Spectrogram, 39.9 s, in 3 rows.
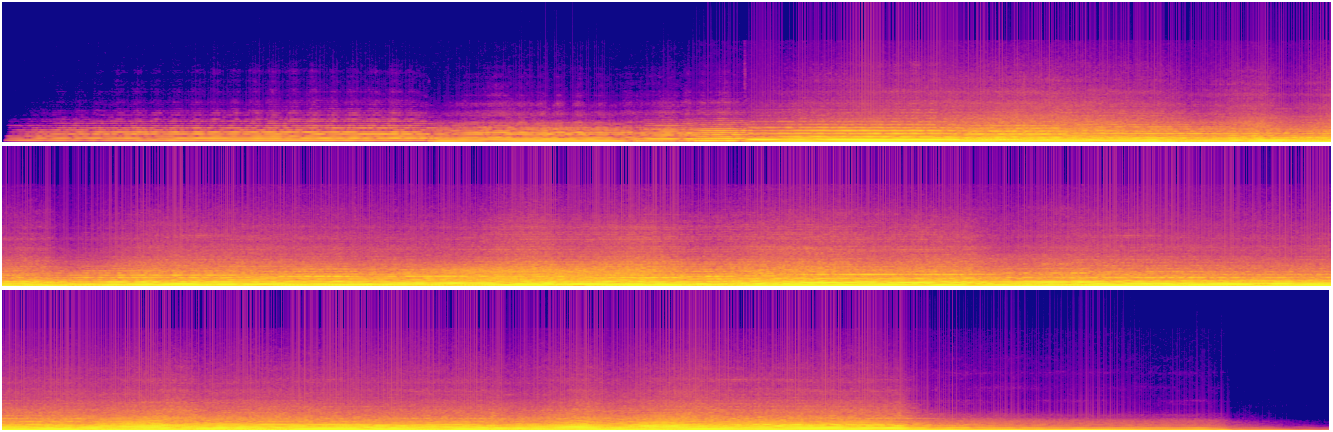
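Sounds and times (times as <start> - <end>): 
world music: 7.5 - 38.4.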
